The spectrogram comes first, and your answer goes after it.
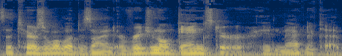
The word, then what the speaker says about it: Terzuola: I'm pronouncing it the way I have heard him pronounce it, Terzuola. 4 syllables. Terzuola.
